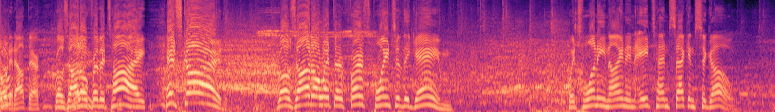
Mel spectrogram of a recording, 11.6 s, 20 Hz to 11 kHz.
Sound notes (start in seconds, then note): 3.3 crowd cheering; 3.8 referee blows whistle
